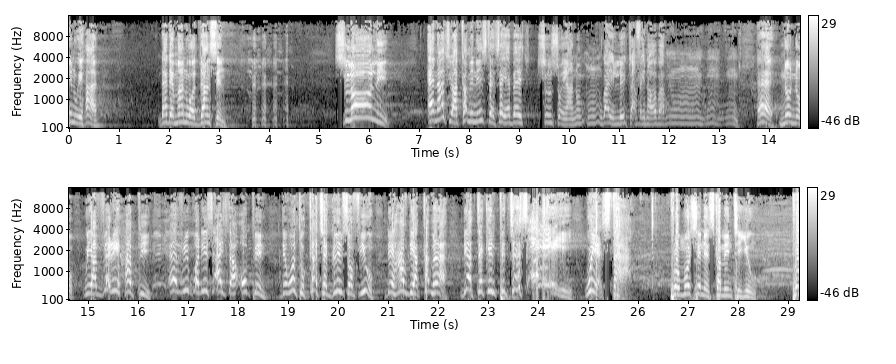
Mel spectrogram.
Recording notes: Preached at the Zeloo Service.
